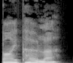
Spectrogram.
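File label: "bipolar", British English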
